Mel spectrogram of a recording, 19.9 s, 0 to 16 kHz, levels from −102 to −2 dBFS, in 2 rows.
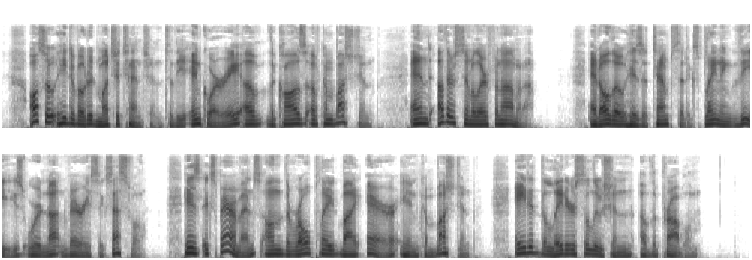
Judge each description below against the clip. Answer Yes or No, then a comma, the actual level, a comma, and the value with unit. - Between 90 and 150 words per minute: Yes, slow, 135 wpm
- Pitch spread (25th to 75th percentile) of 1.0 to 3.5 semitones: No, wide, 5.6 semitones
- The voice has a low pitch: Yes, low, 120 Hz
